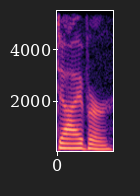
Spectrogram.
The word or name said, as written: diver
